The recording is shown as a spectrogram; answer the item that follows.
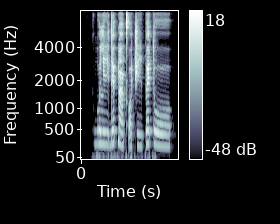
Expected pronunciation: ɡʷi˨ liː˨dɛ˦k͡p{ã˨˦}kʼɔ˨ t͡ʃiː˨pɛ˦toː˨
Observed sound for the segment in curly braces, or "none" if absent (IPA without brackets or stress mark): ã˨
